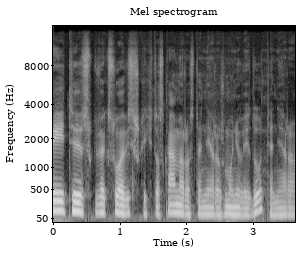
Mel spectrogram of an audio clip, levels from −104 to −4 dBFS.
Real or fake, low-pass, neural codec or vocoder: fake; 14.4 kHz; vocoder, 44.1 kHz, 128 mel bands every 512 samples, BigVGAN v2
